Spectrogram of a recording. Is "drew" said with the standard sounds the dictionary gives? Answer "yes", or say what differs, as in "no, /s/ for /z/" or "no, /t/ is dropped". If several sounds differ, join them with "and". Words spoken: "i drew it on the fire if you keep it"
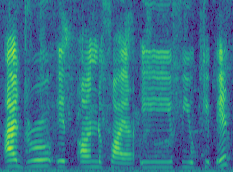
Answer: yes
